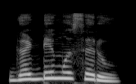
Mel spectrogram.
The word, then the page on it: ಗಡ್ಡೆಮೊಸರು: gaḍḍe mosaru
